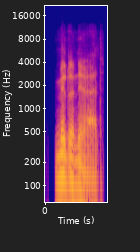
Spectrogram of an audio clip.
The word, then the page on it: midinette: American English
